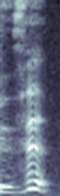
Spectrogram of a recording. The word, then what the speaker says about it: veux: Please remember, you're not going to pronounce any of these final consonants because they are not followed by a vowel sound. Je veux, tu veux, il veut, elle veut, on veut.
